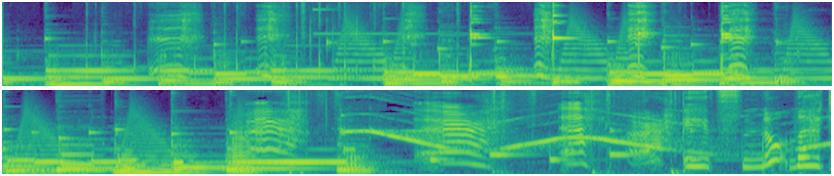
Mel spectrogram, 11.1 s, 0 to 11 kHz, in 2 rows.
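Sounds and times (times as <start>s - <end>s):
playful cartoon music: 0.0s - 10.3s.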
